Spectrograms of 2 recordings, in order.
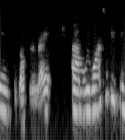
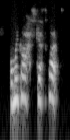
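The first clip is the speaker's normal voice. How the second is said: eager gossipy tone, high, loud; 6 semitones higher, 6 dB louder than usual. Showing how to sound when calling someone up with news: excited, like sharing gossip. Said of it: "You want to sound like you have gossip".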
